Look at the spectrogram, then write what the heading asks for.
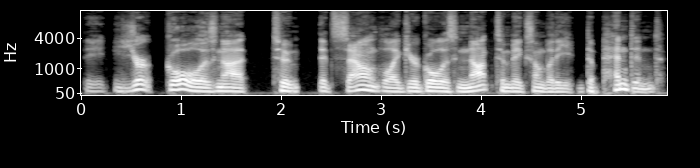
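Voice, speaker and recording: A podcast host, a man with a fairly low voice, thinks aloud in long, searching sentences full of "um" and "right?". The recording is dry and close to the mic. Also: no echo. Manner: rambling, searching for words, many "right?"s. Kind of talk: podcast interview, reflective questioning.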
